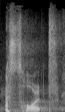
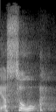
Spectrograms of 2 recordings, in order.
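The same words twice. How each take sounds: First: The L and T sounds are clearly pronounced. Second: The L and T sounds are dropped. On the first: The speaker calls it right. "I'm actually trying to say assault" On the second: The speaker calls it wrong. "I don't pronounce my L's and my T's very well"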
